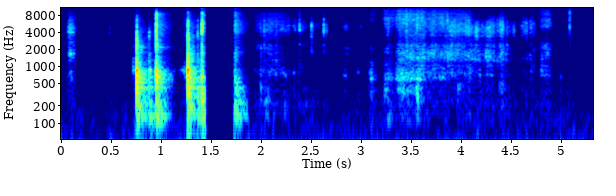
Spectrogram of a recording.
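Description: Two short knocks on the desk about a second in, then a stretch of paper rustling and a pen scratching on paper.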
